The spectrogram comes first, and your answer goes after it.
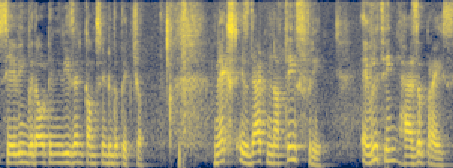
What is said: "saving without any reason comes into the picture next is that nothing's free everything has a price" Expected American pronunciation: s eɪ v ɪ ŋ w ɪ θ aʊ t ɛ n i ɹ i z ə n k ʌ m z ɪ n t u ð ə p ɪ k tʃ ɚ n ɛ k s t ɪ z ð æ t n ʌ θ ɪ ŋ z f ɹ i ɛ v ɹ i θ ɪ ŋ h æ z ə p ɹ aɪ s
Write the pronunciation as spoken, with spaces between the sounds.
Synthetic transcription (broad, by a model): s eɪ v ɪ ŋ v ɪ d aʊ t ɛ n i ɹ i z ə n k ʌ m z ɪ n t u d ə p ɪ k tʃ ɚ n ɛ k s t ɪ z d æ t n ʌ t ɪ ŋ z f ɹ i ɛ v ɹ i t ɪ ŋ h æ z ə p ɹ aɪ s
